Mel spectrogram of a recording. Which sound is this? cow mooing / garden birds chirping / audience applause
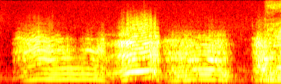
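cow mooing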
